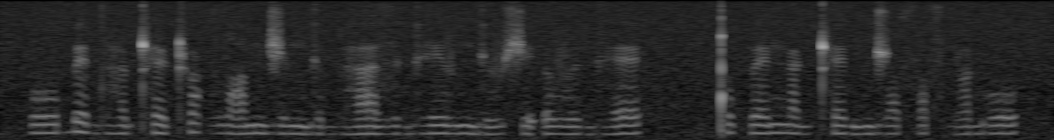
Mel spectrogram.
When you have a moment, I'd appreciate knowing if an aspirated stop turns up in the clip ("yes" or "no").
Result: yes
